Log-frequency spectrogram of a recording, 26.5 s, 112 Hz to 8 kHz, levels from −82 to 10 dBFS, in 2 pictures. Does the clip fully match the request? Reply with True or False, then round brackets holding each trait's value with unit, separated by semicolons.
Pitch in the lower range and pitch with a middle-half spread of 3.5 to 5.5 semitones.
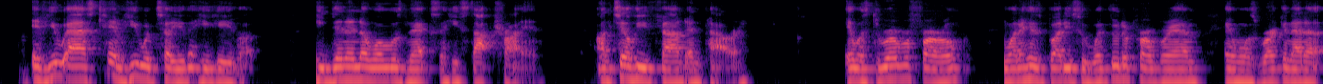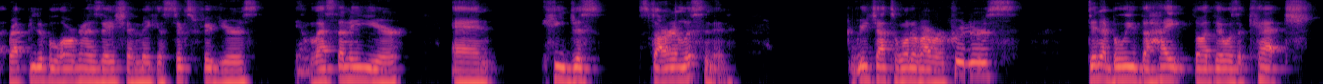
False (125 Hz; 2.4 semitones)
